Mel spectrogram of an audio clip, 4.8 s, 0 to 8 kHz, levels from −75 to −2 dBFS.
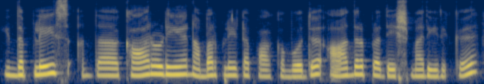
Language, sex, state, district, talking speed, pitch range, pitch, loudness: Tamil, female, Tamil Nadu, Nilgiris, 135 wpm, 205-240 Hz, 215 Hz, -16 LUFS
